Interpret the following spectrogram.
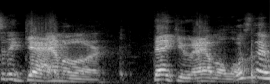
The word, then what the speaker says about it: Amalur: Could you pronounce it again? Amalur.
